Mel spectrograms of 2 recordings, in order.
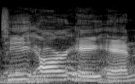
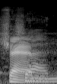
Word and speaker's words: Tran: And his name is spelled T-R-A-N, Tran, but it's actually really pronounced Chan.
